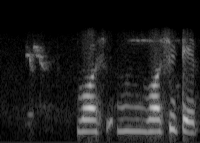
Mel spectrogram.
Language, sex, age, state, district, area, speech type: Urdu, female, 18-30, Uttar Pradesh, Shahjahanpur, urban, conversation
